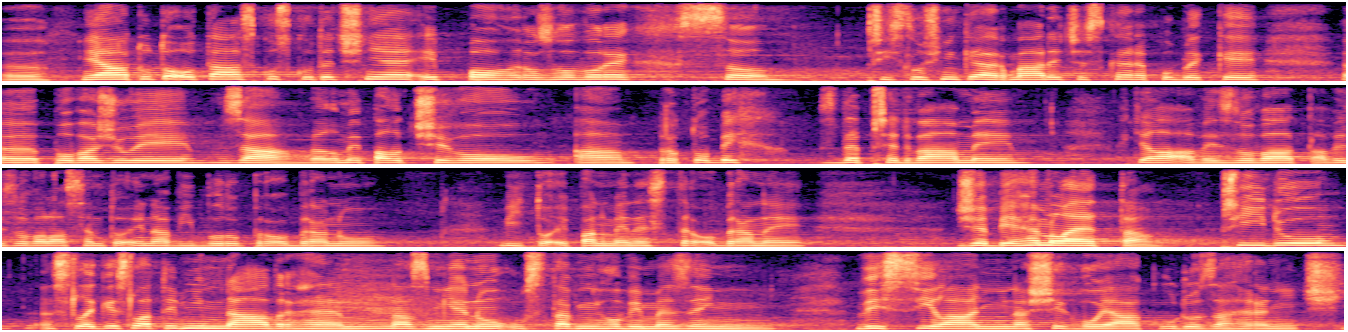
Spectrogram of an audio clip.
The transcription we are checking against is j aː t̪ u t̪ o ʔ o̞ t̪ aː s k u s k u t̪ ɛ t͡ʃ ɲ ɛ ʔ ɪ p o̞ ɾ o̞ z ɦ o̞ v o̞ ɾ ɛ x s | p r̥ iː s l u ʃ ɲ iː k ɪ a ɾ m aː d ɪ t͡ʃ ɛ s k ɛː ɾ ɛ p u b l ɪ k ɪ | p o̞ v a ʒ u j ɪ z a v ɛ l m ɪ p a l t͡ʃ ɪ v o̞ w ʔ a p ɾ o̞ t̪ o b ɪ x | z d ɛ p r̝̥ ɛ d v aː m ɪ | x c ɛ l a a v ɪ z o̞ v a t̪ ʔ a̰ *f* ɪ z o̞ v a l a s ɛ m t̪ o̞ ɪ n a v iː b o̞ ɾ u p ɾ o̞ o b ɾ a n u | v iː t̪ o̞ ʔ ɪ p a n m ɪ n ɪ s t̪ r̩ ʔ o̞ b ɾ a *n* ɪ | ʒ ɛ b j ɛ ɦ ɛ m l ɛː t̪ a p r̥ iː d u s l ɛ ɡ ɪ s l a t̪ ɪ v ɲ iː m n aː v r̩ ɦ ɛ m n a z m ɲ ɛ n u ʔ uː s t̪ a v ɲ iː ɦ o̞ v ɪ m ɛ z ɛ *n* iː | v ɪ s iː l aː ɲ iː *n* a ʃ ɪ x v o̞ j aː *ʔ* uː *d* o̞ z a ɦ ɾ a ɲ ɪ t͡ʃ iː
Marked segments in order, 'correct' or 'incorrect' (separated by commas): incorrect, correct, incorrect, correct, incorrect, correct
